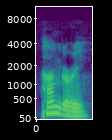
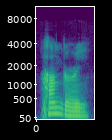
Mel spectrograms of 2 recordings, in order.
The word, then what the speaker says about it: Hungary: Para el caso de Hungría, en inglés le diremos Hungary, Hungary. Tengas en cuenta que la pronunciación de la letra U sonará como una A.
